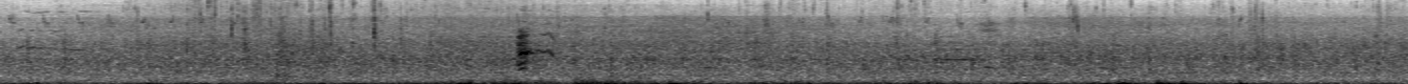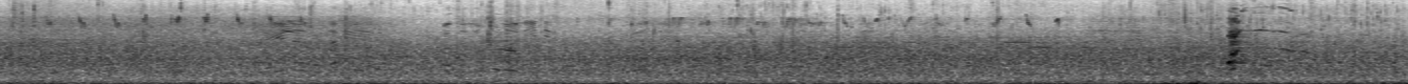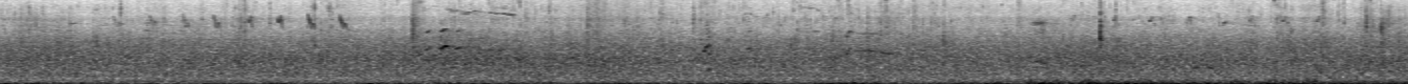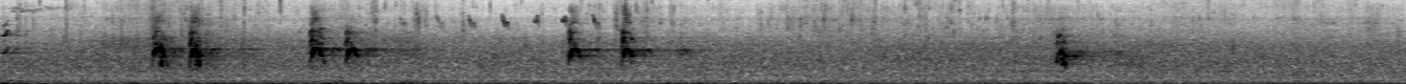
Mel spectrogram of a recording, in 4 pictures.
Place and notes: Las Palmas, Gran Canaria, morning soundscape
